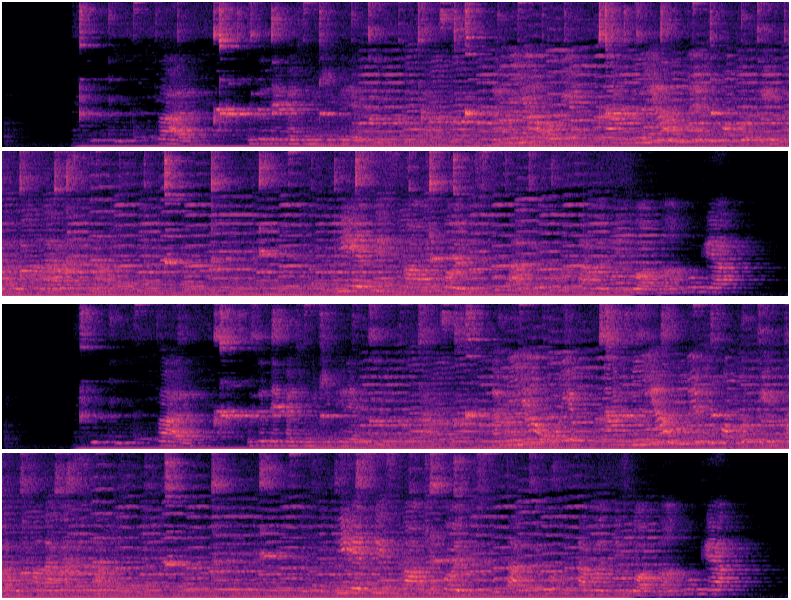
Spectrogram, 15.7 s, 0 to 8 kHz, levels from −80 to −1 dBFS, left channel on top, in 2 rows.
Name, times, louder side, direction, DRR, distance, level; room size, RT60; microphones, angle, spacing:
sound 1, 0.7-14.1, left 2 dB, 70° left, 1.0 m, -34 dB
voice 1, 0.9-1.3 5.0-5.5 8.4-10.2 10.8-12.2, right 3 dB, 80° right, -3 dB, 1.3 m, -41 dB
voice 2, 1.6-2.0 2.4-4.4 4.9-8.9 11.2-15.1, right 1 dB, 25° right, -4 dB, 0.7 m, -32 dB
sound 2, 3.0-12.3, equal, 5° right, 1.4 m, -42 dB
sound 3, 3.5-14.4, left 1 dB, 50° left, 0.7 m, -35 dB
4.6 x 3.4 x 3.2 m, 0.86 s
head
